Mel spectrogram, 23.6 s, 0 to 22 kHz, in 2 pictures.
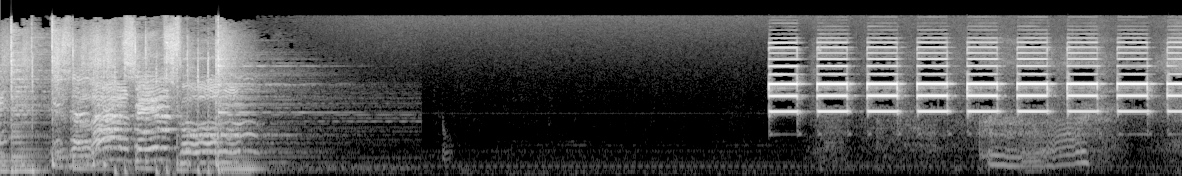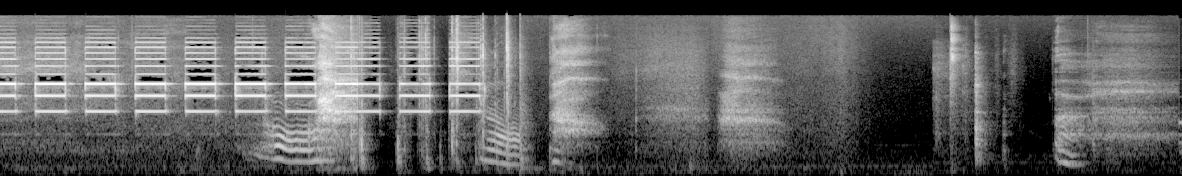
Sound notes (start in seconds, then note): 7.7 alarm beeping; 9.8 Alex groaning; 14.8 Alex groans; 14.8 alarm beeping; 16.7 Alex sighs; 22.3 Alex groans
